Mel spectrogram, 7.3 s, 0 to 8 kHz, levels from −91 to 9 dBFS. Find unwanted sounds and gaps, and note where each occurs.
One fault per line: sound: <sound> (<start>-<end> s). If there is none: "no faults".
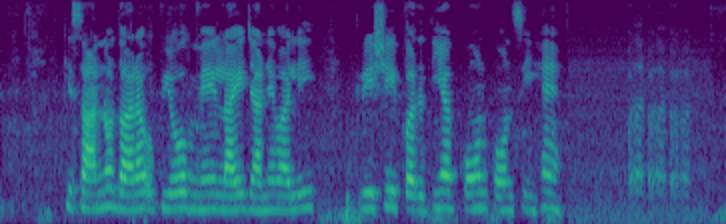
sound: laugh (6.3-6.9 s)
